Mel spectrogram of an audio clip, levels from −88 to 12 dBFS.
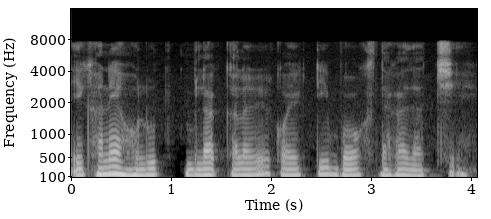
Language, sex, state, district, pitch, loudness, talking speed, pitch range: Bengali, male, West Bengal, Cooch Behar, 130 Hz, -17 LUFS, 135 wpm, 125-140 Hz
